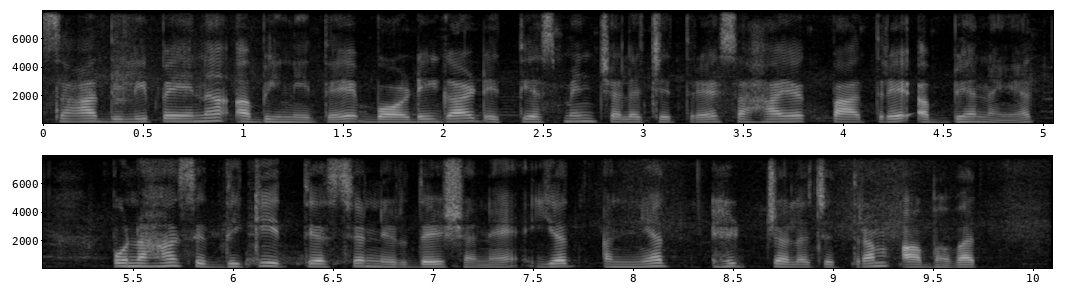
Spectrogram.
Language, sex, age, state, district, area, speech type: Sanskrit, female, 18-30, Maharashtra, Thane, urban, read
